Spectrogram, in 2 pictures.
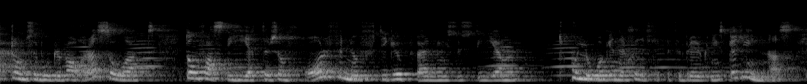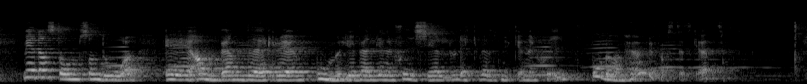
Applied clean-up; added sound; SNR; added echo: none; Brass instrument; 19 dB; reverberation time 0.8 s.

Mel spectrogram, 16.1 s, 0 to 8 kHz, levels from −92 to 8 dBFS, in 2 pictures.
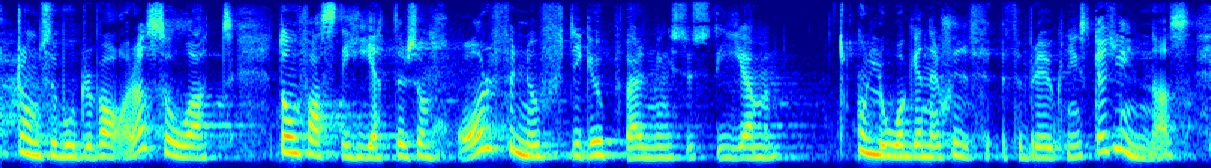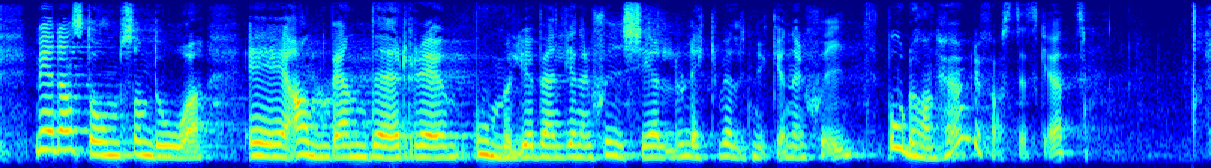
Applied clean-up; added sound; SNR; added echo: none; none; none; none.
